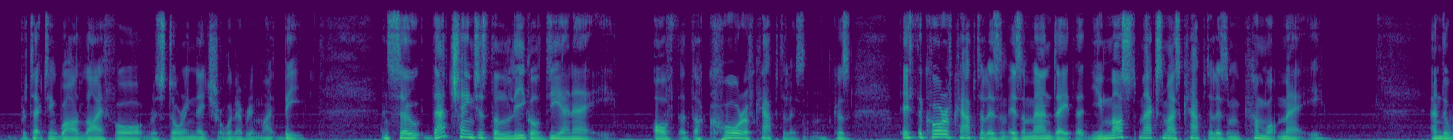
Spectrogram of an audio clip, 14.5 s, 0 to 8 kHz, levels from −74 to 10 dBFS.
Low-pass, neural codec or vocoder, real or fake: 7.2 kHz; none; real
